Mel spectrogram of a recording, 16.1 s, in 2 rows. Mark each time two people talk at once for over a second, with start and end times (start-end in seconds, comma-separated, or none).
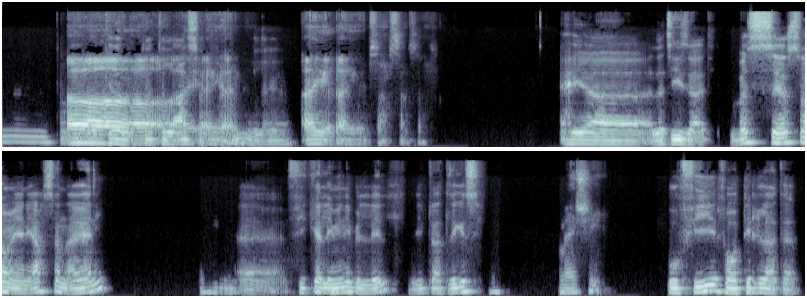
0.7-2.4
